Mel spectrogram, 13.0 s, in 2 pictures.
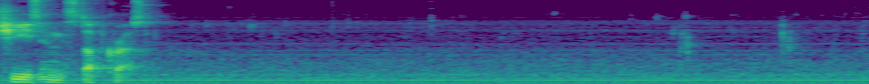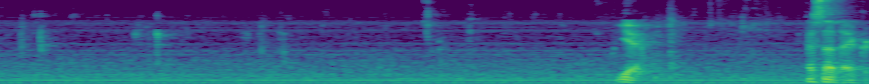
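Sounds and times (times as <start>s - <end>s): steady low hum: 0.0s - 13.0s
person chewing: 4.0s - 12.4s.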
